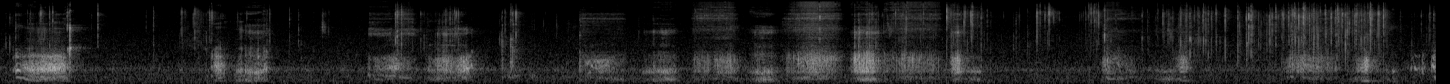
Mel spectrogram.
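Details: A 5-month-old boy, a happy wheezer, breathes with repeated rough, grunting, snort-like noises; parents were worried at the time, and by 9 months it was barely audible and gone during sleep.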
